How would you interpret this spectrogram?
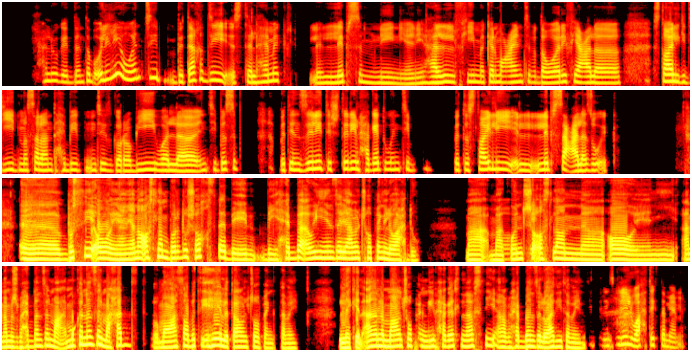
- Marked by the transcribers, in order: in English: "style"; in English: "بستايلي"; in English: "shopping"; in English: "shopping"; in English: "shopping"
- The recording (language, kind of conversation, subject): Arabic, podcast, احكيلي عن أول مرة حسّيتي إن لبسك بيعبر عنك؟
